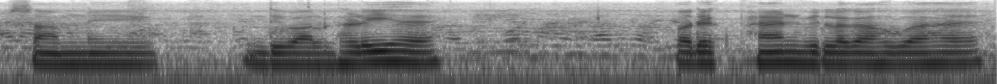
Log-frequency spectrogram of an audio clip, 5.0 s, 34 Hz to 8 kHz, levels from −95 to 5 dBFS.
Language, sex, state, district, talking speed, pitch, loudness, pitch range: Hindi, male, Jharkhand, Garhwa, 145 wpm, 135 Hz, -14 LUFS, 130-140 Hz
